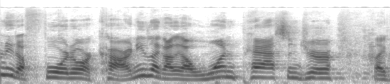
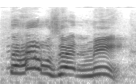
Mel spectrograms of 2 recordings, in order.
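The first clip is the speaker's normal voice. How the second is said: baffled outburst; 9 semitones higher, 6 dB louder than usual. Retold or imitated. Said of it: "I was like".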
